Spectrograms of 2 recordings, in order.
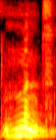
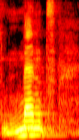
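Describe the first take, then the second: First: The vowel is reduced to a schwa. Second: The vowel is a full, clear vowel. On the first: The speaker calls it right. "it's pronounced munt" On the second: The speaker calls it wrong. "isn't pronounced meant"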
